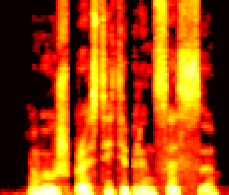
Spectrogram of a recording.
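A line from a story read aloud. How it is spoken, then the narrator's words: Quiet. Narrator (Russian): тихо промолвил Гарин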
